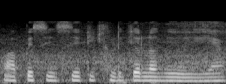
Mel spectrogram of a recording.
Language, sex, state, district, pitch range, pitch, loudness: Hindi, female, Haryana, Jhajjar, 175-190 Hz, 185 Hz, -17 LUFS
